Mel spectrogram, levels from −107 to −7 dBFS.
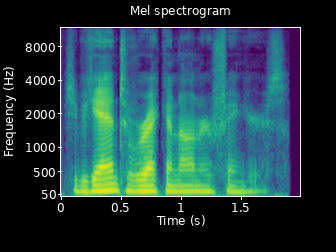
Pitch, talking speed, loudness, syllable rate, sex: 105 Hz, 210 wpm, -18 LUFS, 5.5 syllables/s, male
